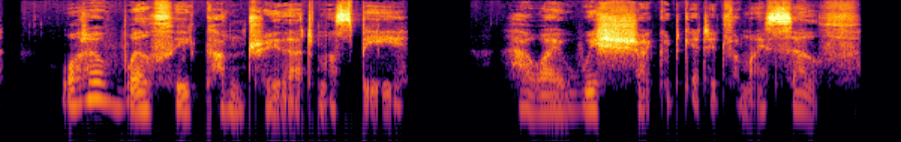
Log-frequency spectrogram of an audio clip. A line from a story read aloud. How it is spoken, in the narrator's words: he would mutter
